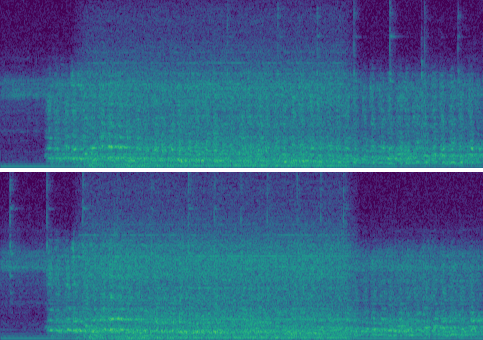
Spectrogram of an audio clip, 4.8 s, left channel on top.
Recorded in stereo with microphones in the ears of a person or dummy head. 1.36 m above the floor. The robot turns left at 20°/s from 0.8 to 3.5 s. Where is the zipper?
115° left, 6.5 m; by 4.7 s 60° left, 6.5 m.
